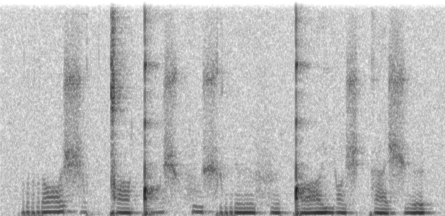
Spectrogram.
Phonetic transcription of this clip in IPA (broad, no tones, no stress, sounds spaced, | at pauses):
r ɔ ʃ ɔ̤ t ǀ ɒ ǃ ɔ̤ ʃ f u ʃ r ʏ f ʏ ǃ ɒ j ɔ ʃ k a ʃ ʏ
